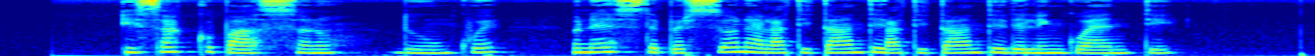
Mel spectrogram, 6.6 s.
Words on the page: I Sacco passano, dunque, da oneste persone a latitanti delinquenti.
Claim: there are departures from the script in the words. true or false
true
